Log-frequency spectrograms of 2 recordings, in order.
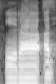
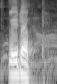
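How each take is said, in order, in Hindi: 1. इस शब्द में तीन अक्षर हैं। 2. इस शब्द में दो अक्षर हैं। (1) "दुरुस्त लफ्ज़" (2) "लफ्ज़ बोलते हैं"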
